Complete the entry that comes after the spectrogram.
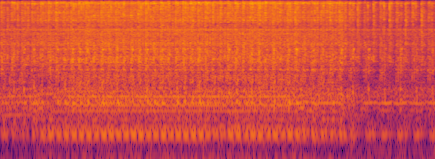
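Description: A sewing machine runs steadily forward and back while stitching a zippered pocket, a continuous close mechanical whir with fine rapid needle rhythm that shifts slightly near the end.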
